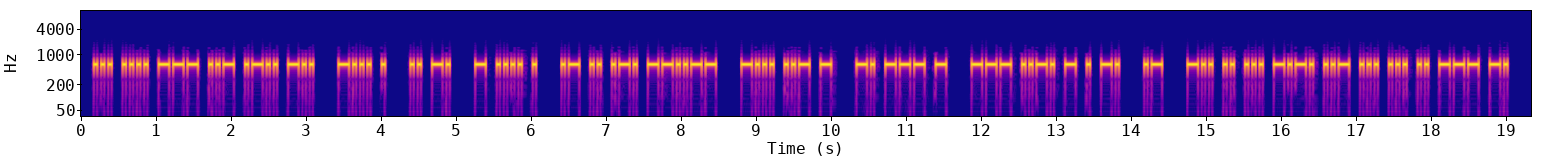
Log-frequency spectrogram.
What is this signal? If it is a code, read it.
Morse code, heard as a keyed tone, about 25 wpm, 600 Hz. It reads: SHOULD BE IN THE AIR, BUT NOT OFTEN A DISCUSSION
